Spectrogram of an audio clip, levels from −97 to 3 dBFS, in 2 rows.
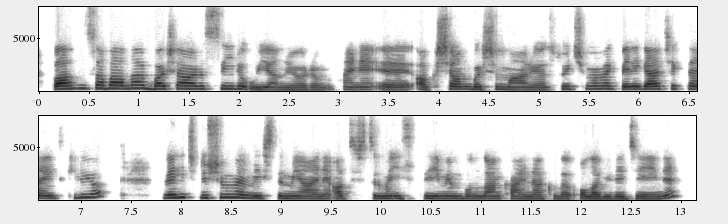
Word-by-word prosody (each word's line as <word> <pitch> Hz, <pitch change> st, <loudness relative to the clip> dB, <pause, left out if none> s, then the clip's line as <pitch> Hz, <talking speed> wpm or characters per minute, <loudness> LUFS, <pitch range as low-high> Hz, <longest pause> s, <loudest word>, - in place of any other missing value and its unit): bazı 275 Hz, +4 st, +7 dB
sabahlar 290 Hz, -1 st, +3 dB
baş 270 Hz, +2 st, +3 dB
ağrısıyla 265 Hz, -1 st, +2 dB
uyanıyorum. 185 Hz, -2 st, -4 dB
Hani, 205 Hz, -1 st, -3 dB
eee, 205 Hz, 0 st, -2 dB
akşam 235 Hz, +1 st, 0 dB
başım 225 Hz, 0 st, -2 dB
ağrıyor. 195 Hz, -2 st, -2 dB
Su 195 Hz, +4 st, -7 dB
içmemek 260 Hz, +2 st, -3 dB
beni 240 Hz, 0 st, +3 dB
gerçekten 250 Hz, +1 st, +2 dB
etkiliyor 265 Hz, -, -2 dB, 0.6 s
ve 270 Hz, +1 st, +6 dB
hiç 300 Hz, 0 st, -1 dB
düşünmemiştim, 250 Hz, -6 st, +1 dB
yani, 195 Hz, -1 st, -1 dB
atıştırma 215 Hz, +1 st, -2 dB
isteğimin 205 Hz, -1 st, -2 dB
bundan 200 Hz, 0 st, -2 dB
kaynaklı 190 Hz, -2 st, -3 dB
olabileceğini. 185 Hz, -, 0 dB
220 Hz, 110 wpm, -23 LUFS, 200-260 Hz, 0.6 s, bazı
